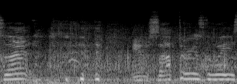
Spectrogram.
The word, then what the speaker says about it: Anisoptera: If you guys want a good laugh, go back to my last trout video and listen to me try to pronounce that. Anisoptera is the way you say it.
